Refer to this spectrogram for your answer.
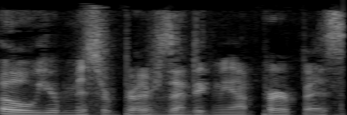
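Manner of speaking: normal talking voice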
